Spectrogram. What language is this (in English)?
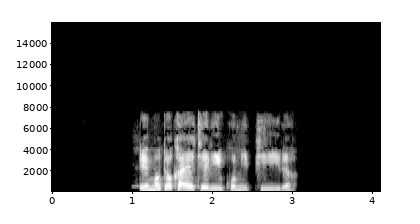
Ganda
